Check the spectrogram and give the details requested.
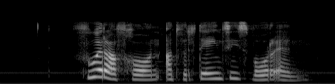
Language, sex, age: Afrikaans, female, 20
